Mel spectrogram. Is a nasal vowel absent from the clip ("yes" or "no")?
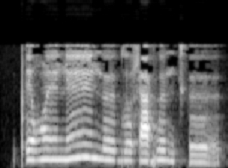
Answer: no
